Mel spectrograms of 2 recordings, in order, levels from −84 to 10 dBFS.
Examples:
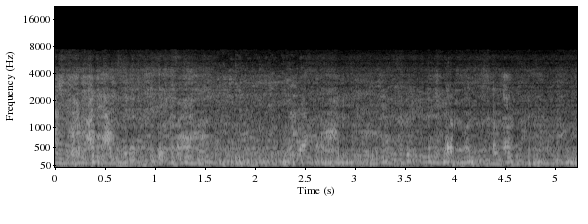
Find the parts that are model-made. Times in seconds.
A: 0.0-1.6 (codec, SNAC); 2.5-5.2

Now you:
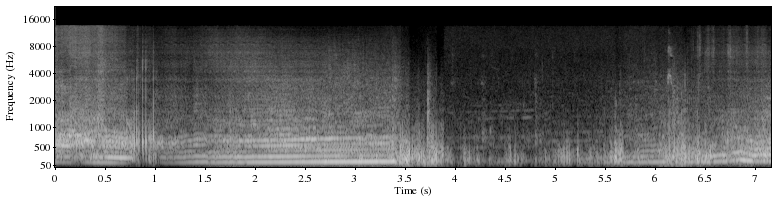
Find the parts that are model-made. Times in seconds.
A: 0.0-2.7 (codec, SNAC); 6.5-7.2

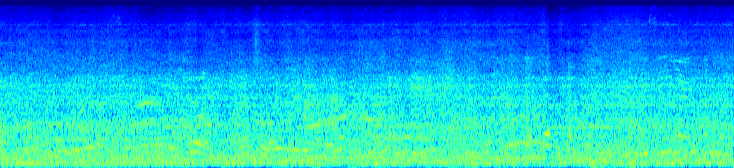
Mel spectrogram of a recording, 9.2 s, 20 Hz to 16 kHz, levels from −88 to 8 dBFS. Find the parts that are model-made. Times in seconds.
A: 0.0-0.9 (codec, SNAC); 1.8-7.9

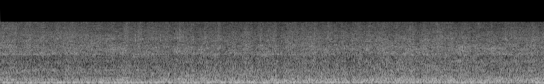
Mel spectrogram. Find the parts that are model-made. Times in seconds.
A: 0.6-1.9 (codec, SNAC)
